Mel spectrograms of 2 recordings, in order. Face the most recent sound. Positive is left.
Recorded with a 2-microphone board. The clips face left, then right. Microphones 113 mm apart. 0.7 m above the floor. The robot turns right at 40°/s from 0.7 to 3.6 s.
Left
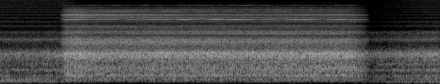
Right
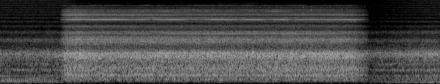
No sound to turn to.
